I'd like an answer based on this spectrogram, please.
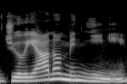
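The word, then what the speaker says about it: Giuliano Mignini: I don't want to mispronounce his name, so I won't Oh, yes. Yeah. Um, Juliano Mini.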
